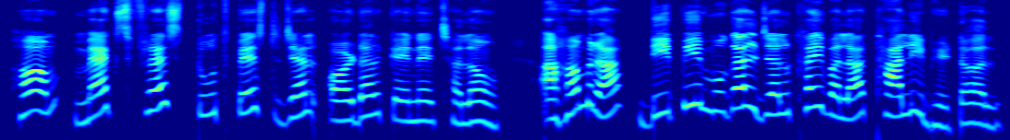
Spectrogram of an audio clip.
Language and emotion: Maithili, neutral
